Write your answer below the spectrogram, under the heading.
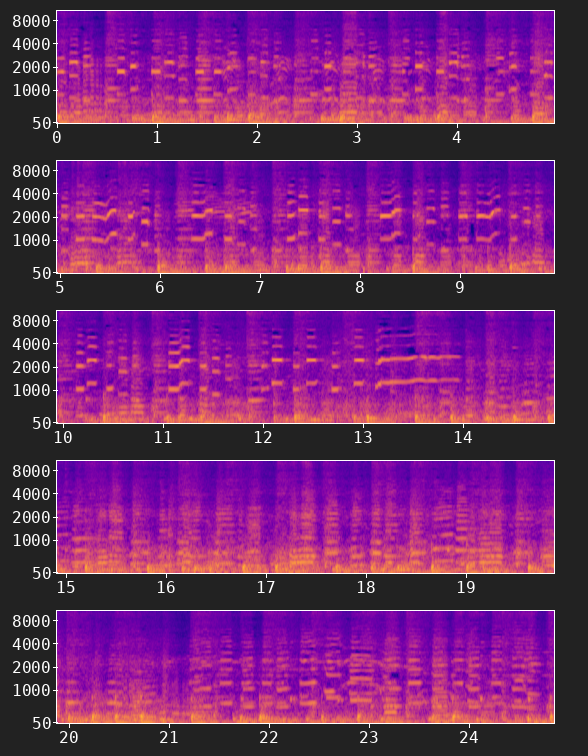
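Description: Nicaraguan chichero brass band playing live: brass horns over drums keeping a steady beat.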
